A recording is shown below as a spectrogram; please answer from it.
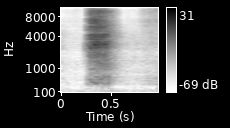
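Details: Sneeze during a reading of the poem The Raven: a single sharp, hissing burst of air with a quick build and fade; one ordinary sneeze.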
